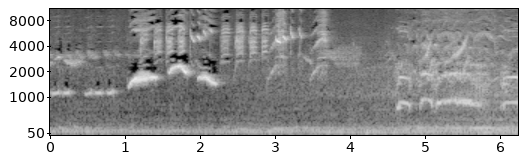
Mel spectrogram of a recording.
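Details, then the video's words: Tieu mi bird in solo song: short level whistles, then louder rising and falling slurred whistles, a burst of sharp high notes, and a softer scratchy, warbled ending; low background hum throughout. "Tieu mi de ban choi solo"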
